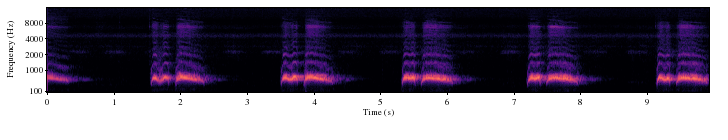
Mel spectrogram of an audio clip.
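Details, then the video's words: Spotted dove singing in the 'kuk 2' gacor manner for training other doves. Paired low coos recur about every two seconds, six phrases in a row, each a quick double hoot, against silence. "Suara Burung Tekukur Kuk 2 Gacor Untuk Melatih Tekukur Lain Biar Ikut Gacor"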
